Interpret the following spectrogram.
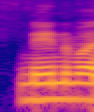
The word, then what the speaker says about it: نینوا: تو ادس نے کہا کہ میں نینوا سے ہوں۔ نینوا اس کا تلفظ ہے NINEVEH۔ نینوا جو ہے یہ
